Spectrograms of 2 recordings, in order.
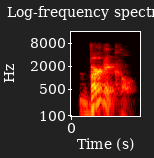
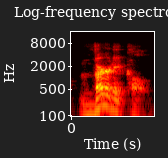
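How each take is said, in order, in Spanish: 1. La t suena como una r rápida, de un solo toque. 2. La t suena como una r rápida, de un solo toque.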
